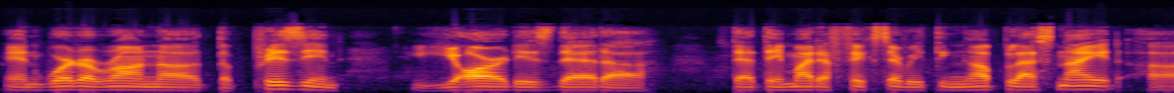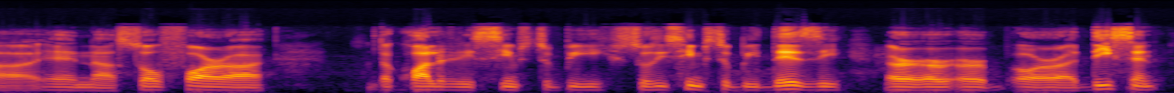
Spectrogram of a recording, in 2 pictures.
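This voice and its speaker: A man hosting a casual phone call, talking in a halting, wordy way and often repeating words. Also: fairly low pitch, steady tone, sharp tone, no echo. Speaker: show host. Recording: dull, band-limited sound.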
